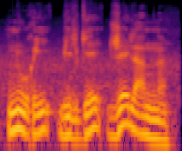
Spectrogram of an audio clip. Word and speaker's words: Nuri Bilge Ceylan: personne surtout pas moi certains le prononcent à la française à l'anglaise à la turque moi je dis nourri Bill Gates Jellal un réalisateur turc à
